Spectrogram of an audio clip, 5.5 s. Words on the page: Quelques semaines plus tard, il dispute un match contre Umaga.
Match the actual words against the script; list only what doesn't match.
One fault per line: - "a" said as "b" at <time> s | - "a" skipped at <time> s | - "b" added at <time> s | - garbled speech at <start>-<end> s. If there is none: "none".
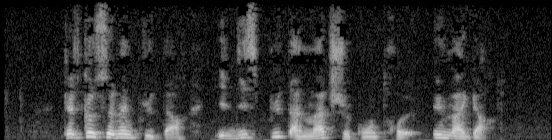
none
